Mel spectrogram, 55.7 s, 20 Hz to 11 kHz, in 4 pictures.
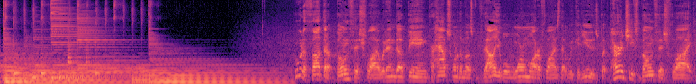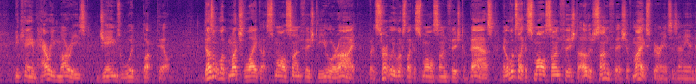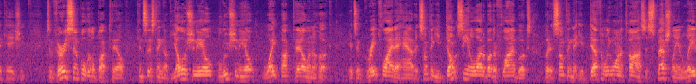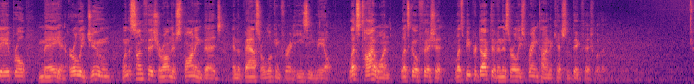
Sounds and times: Speech: 5.9s - 17.4s, 18.0s - 54.0s.

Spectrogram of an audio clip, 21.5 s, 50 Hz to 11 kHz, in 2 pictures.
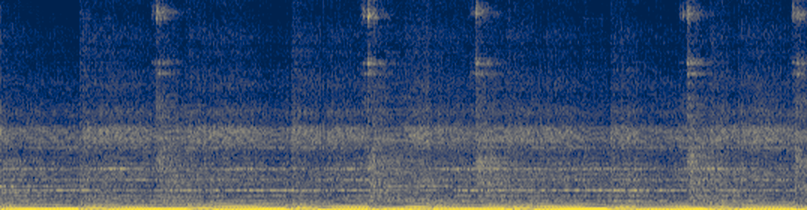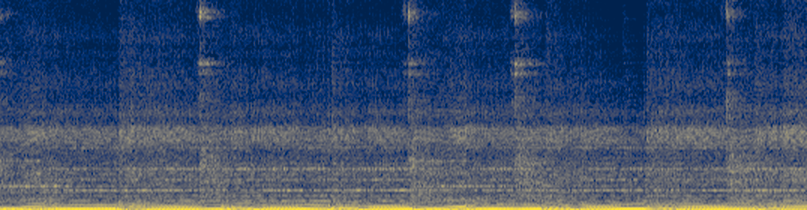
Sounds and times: Distortion: 0.0s - 21.5s
Progressive rock: 0.0s - 21.5s.

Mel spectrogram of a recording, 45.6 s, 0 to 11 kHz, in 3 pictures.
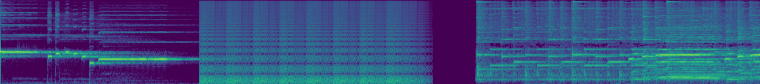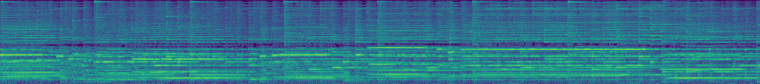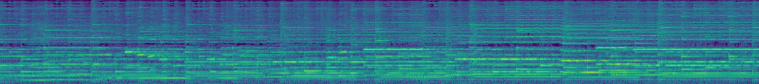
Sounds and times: Music: 0.0s - 4.0s, 9.5s - 45.5s.

